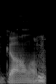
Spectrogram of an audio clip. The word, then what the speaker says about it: golem: Guarded by a clay gollum. It's behind the column. Hey, clay golem rhymes with column.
